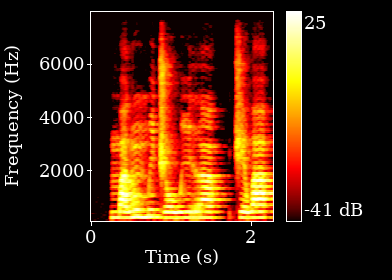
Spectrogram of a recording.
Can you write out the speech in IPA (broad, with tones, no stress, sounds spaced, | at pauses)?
m a˨ l ũ˦˨ m i˦ d͡ʒ oː˨ w iː˨ r ã˦ | t͡ʃ e˨ w a˦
